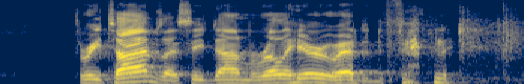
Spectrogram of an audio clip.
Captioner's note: laughs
